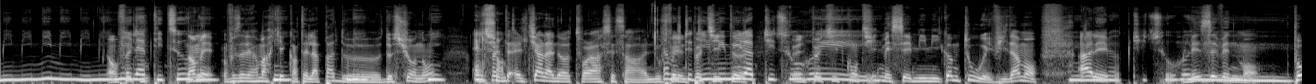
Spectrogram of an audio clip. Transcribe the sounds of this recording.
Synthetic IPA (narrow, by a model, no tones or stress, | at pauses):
mimimimimimiɑ̃fɛt̪lapət̪it̪sunɔ̃mɛvuzaveʁəmaʁkʲekɑ̃t̪ɛlapad̪əd̪əsyʁnɔ̃ | ʔɛ̃ɑl̃ʃfɛɑ̃t̪ɛlt̪jɛ̃lanɔt̪vwalasɛsaɛlnufɛyntəpət̪itmilapət̪it̪suynʁpəit̪it̪̚kɔ̃tinmɛsɛmimikɔmt̪uevid̪amɑ̃aleapə̥t̪ʰit̪suʁilezevɛnmɑ̃pu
